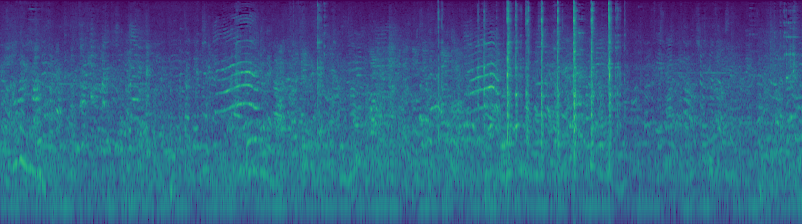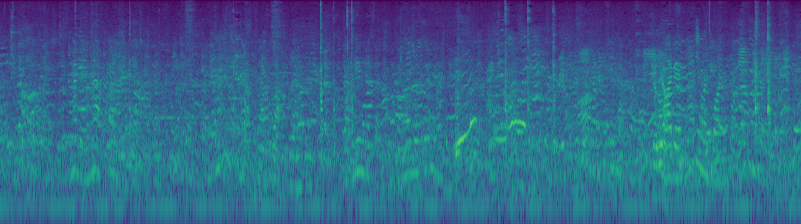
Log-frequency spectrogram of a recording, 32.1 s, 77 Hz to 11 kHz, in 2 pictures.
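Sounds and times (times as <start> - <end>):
murmur of diners' voices: 0.0 - 32.0
cutlery clinking on tableware: 6.3 - 6.6, 8.7 - 12.6, 15.4 - 16.4.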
